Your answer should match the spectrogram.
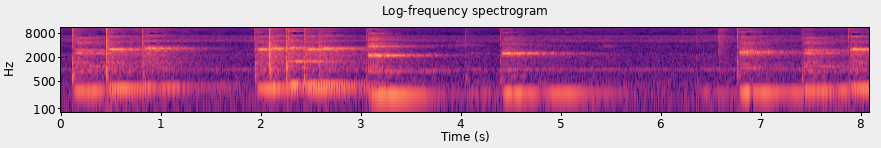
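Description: Marimba preset ('Real Marimba') of the Hype plug-in on an Akai MPC One, played by hand from the pads: a slow melody of single struck notes in short groups, each note ringing out briefly.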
